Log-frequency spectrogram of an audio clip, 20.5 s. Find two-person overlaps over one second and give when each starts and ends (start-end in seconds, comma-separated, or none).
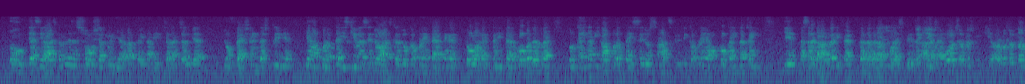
17.5-18.9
